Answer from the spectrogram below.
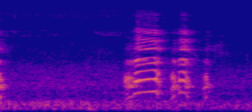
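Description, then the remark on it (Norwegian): A few sharp, excited clucks and squawks from hens startled in a neighbour's henhouse burst out over a low background murmur, in two quick clusters before fading. “Og neste dag så finner de han spankulerende rundt hønsehuset til naboen, der han skremmer hønsene med den nysgjerrige snuten sin.”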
